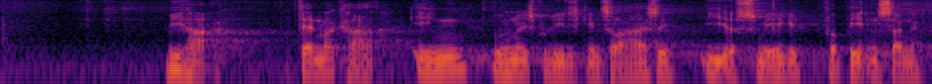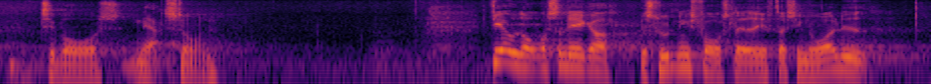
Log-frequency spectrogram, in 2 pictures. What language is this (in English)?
Danish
